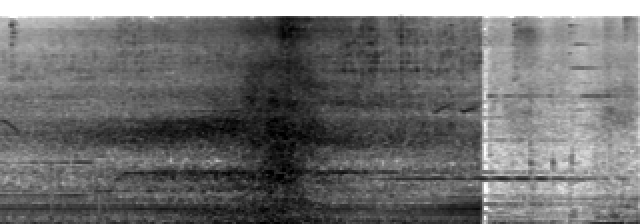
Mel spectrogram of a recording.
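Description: A motor vehicle, likely a motorcycle, passing by: it grows louder to a peak about three seconds in and then fades. The sound cuts off abruptly about five seconds in.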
